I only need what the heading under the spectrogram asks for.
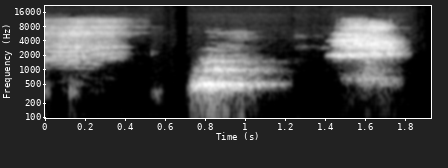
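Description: A dog in the background barks three times in quick succession, short and faint, with brief silent gaps between the barks and no voices present.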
